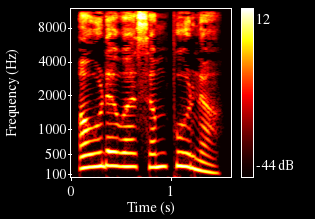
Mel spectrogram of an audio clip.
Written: ಔಡವ ಸಂಪೂರ್ಣ

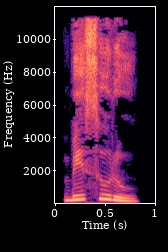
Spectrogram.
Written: ಬಿಸುರು

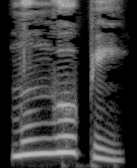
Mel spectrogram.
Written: ಮುಂಗಪ್ಪೆ

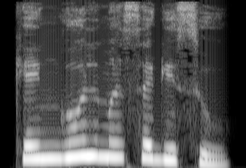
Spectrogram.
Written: ಕೆಂಗೋಲ್ಮಸಗಿಸು

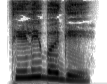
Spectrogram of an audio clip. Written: ತಿಳಿಬಗೆ

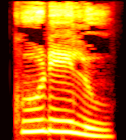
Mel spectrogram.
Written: ಕೂಡೇಲು

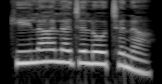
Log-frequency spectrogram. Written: ಕೀಲಾಲಜಲೋಚನ

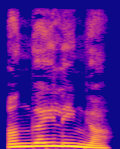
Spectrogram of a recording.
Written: ಅಂಗೈಲಿಂಗ

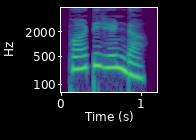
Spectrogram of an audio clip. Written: ಪಾಟಿಹೆಂಡ

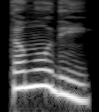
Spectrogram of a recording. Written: ದಮಥ

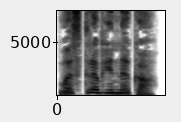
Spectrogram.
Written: ವಸ್ತ್ರಭಿನ್ನಕ

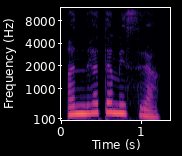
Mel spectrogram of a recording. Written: ಅಂಧತಮಿಸ್ರ

